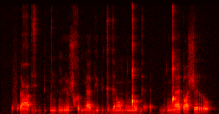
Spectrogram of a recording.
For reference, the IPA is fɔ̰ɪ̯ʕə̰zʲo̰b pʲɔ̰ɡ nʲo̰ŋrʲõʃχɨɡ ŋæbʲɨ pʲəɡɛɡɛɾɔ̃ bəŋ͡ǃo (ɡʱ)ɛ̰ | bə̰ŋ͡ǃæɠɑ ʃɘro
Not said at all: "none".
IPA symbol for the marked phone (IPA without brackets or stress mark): ɡ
